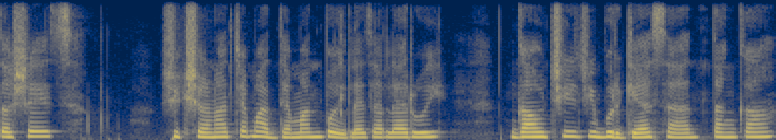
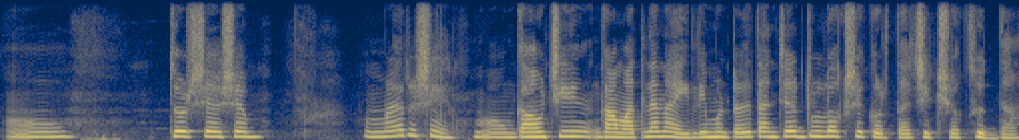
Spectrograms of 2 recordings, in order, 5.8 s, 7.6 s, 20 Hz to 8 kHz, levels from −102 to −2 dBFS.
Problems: background sounds at intervals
